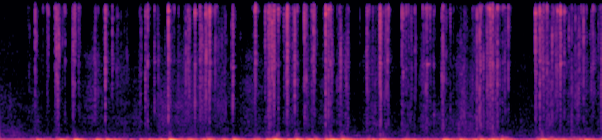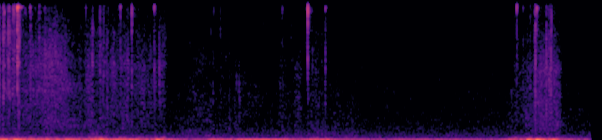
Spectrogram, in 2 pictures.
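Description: Fingertips with long dark-painted nails rake, tap and shuffle the many thin round metal discs of a silver-toned necklace on chains lying flat on a dark table. The discs clink together in dense, bright jangling bursts over a low rumble, then the clinking fades to near quiet before a short final flurry of clinks.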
